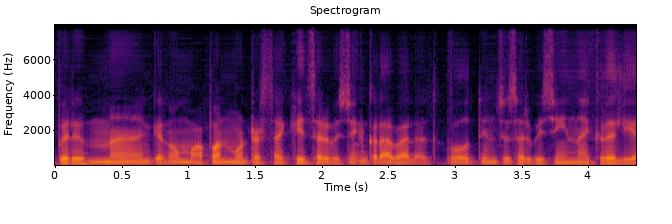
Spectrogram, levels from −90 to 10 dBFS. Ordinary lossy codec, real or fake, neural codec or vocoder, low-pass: none; fake; codec, 16 kHz, about 1 kbps, DyCAST, with the encoder's durations; none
